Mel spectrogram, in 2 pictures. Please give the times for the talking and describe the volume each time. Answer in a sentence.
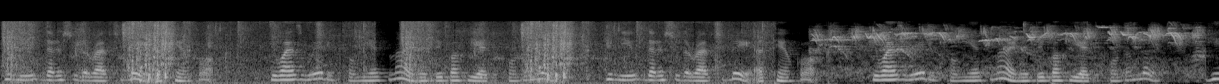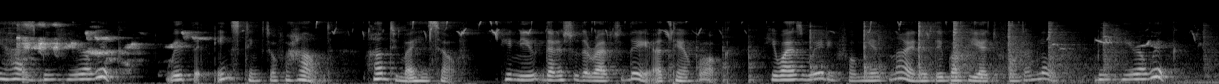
You can hear the talking from 0.0 to 24.3 s, at a steady volume.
